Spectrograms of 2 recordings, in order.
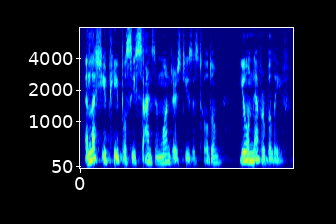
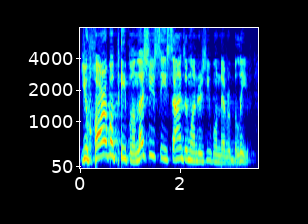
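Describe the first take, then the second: First: Much softer, gentle and patient, no edge at all; kind tone. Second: Harsh condemning. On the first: Jesus gently telling the royal official, kindly and softly. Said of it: "in the tone of kindness instead of harshness". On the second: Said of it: "trying to condemn these people". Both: Retold or imitated.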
